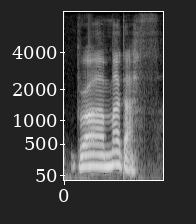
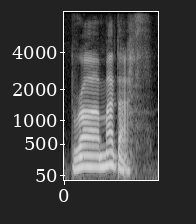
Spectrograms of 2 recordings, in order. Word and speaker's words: Brahmadath: My name pronunciation is Brahmadath. Oh, okay then. Is that better? Is that better? My name's pronunciation is Brahmadath.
